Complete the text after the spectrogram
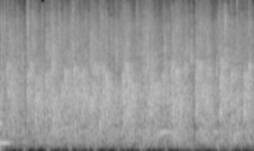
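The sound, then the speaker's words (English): A crowd applauds steadily, with dense, overlapping claps forming a loud, even wash of sound that holds for the whole few seconds without any voices. “They also, round of applause for those guys.”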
